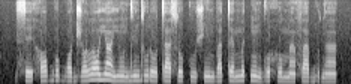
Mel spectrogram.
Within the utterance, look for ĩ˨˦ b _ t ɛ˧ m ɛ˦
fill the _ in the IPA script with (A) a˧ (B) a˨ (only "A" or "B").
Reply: A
